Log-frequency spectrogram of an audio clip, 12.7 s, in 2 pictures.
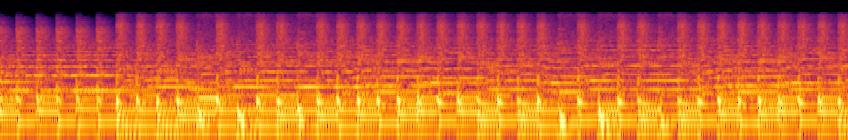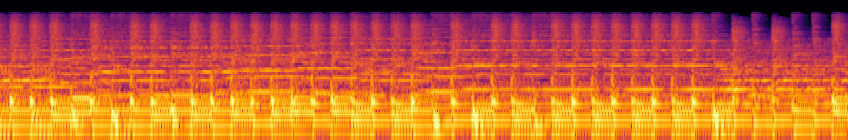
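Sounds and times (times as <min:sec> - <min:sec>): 
game boss music: 0:00.1 - 0:12.6.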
